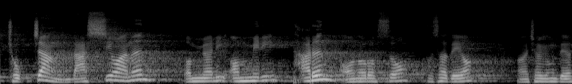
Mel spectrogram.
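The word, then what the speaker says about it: נשיא: 족장은 히브리어로 나시라고 합니다. 다시 따라하십니다. 나시. 우리가 나시티 할 때 나시라고 발음을 해요. 나시티가 아니라 나시죠. 티 빼고 나시라고 똑같이 발음을 합니다.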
